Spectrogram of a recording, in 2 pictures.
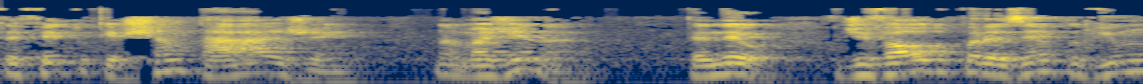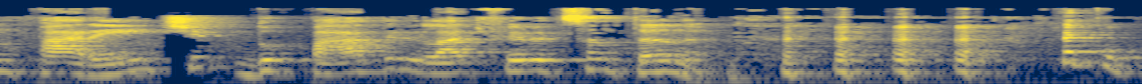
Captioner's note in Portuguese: Risos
